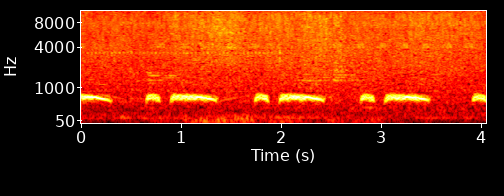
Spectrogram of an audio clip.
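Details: Spotted dove in a trapping setting, calling in regular paired phrases: a brief coo leading into a longer, level, slightly falling coo, about three phrases in four seconds.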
